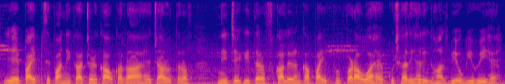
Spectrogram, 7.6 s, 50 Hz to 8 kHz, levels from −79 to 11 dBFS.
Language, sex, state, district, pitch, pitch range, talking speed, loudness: Hindi, female, Chhattisgarh, Raipur, 180 Hz, 175-190 Hz, 220 wpm, -18 LUFS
